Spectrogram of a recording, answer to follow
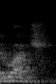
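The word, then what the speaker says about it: רוח: Se escribe ruach. R-U-A-C-H. R-U-A-C-H. Entonces se pronuncia ruach.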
